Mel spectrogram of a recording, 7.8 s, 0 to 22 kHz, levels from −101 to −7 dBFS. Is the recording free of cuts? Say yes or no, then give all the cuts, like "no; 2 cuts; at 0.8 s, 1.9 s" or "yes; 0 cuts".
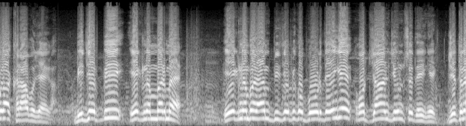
yes; 0 cuts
